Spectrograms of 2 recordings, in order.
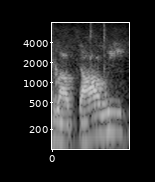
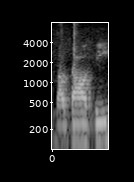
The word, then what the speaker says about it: laudavi: And so it's laudo, laudari, laudawi, laudavi, if I pronounce the V, it's the perfect stem.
